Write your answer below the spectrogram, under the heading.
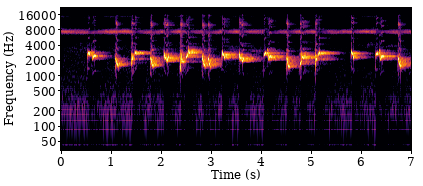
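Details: Sooty-headed bulbul pouring out long rapid 'ropel' song, used as a lure to trigger other bulbuls: dense chain of liquid, slurred whistles repeated several times a second, with a faint steady high tone behind.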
